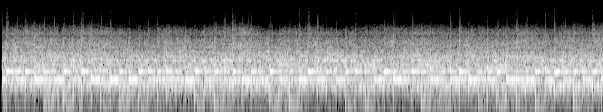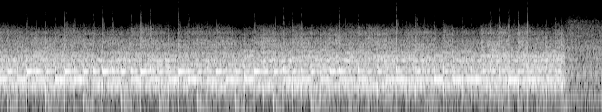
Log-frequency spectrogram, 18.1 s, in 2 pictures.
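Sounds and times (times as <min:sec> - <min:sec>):
street ambience at a shrine in Mexico: 0:00.0 - 0:18.0.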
